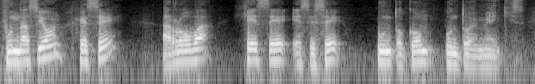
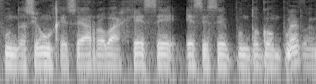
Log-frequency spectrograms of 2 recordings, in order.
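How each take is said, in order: First: The address is said more slowly. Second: The address is said at normal, quick speed.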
